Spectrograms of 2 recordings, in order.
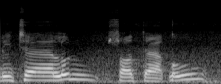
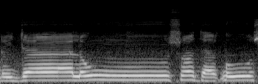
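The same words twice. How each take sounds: First: The n before the sh sounds fully clear. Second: The n before the sh sounds muffled, not clear. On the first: The speaker calls it wrong. "bukan dibaca rijalun shadaqu" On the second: The speaker calls it right. "suaranya agak samar, tidak berngengeng, tidak dengung"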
